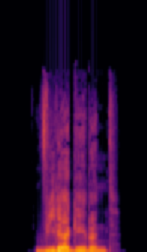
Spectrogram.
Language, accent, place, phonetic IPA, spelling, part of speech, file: German, Germany, Berlin, [ˈviːdɐˌɡeːbn̩t], wiedergebend, verb, De-wiedergebend.ogg
- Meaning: present participle of wiedergeben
